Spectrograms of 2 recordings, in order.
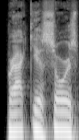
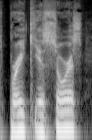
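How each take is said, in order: First: Brachiosaurus with "brack-ee" at the start; Brachiosaurus one way. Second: Brachiosaurus with "bray-kee" at the start; Brachiosaurus the other way. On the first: Host showing kids Brachiosaurus said with "brack-ee". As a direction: open Brachiosaurus with a short "brack". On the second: Host showing kids Brachiosaurus said with "bray-kee". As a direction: open Brachiosaurus with a long "bray". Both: Shown as a demonstration. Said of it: "It's all okay".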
